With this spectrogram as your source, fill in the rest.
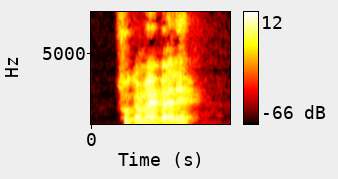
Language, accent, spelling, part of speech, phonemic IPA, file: French, Canada, fou comme un balai, adjective, /fu kɔm œ̃ ba.lɛ/, LL-Q150 (fra)-fou comme un balai.wav
- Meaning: very agitated out of excitation or anxiousness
